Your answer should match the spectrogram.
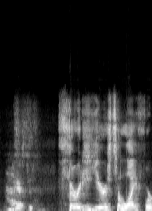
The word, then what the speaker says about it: Masterson: Matherson? Masterson.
